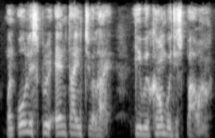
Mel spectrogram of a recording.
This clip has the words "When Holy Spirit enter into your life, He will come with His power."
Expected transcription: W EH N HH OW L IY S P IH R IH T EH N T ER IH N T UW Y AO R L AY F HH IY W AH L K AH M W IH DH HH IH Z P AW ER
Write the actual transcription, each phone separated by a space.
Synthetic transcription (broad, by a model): W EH N HH OW L IY S P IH R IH T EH N T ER IH N T UW Y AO L AY F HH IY W AH L K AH M W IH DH HH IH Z P AW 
